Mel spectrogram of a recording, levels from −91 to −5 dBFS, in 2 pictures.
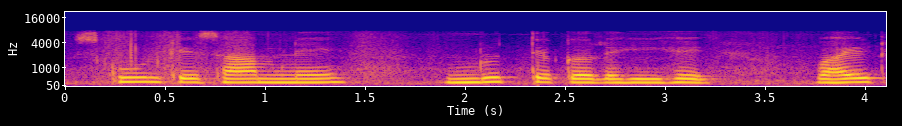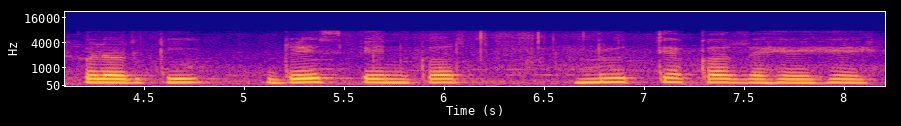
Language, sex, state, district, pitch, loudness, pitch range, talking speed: Hindi, female, Maharashtra, Mumbai Suburban, 200 Hz, -14 LUFS, 195-215 Hz, 125 wpm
